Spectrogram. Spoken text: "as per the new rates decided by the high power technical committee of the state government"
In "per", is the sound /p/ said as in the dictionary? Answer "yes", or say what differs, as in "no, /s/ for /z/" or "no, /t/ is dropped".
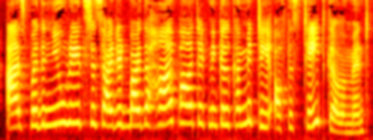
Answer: no, /b/ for /p/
